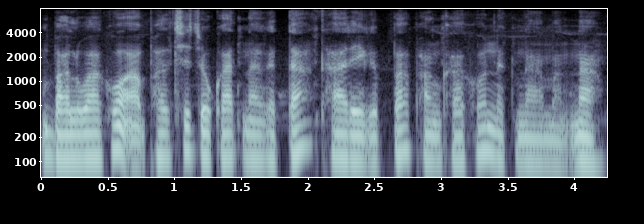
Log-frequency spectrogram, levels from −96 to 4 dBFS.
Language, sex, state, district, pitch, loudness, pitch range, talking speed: Garo, male, Meghalaya, South Garo Hills, 110 Hz, -21 LUFS, 100-125 Hz, 115 wpm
